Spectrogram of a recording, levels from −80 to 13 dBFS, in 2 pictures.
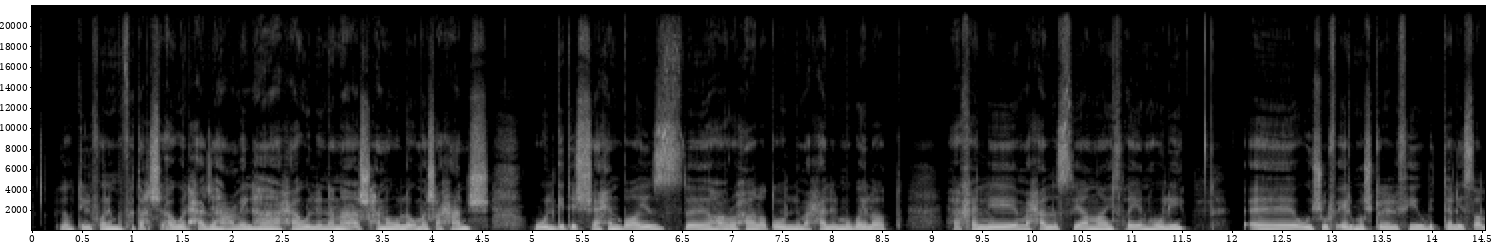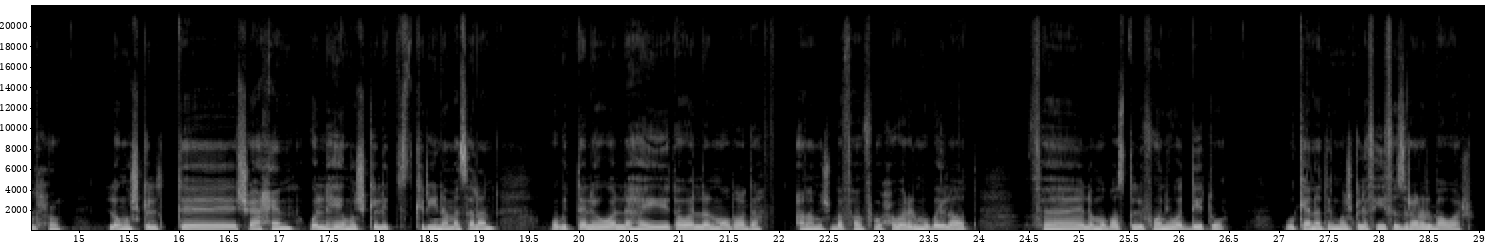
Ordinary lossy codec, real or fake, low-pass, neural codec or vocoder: none; real; none; none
